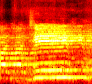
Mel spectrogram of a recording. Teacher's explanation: সা জিহ্বার আগা সামনের উপরে দাঁতের আগা সাইডে লাগিয়ে সা উচ্চারিত হয়। জিম জিহ্বার মাঝখান সোজাসুজি উপরে দাঁতের সাথে লাগিয়ে জিম উচ্চারিত হয়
